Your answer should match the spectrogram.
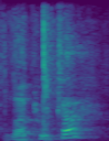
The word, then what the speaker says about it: Lauta: Uh, this one is, uh, Lauta. That's how it's pronounced.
